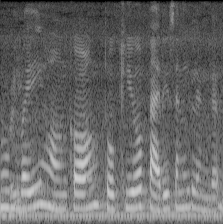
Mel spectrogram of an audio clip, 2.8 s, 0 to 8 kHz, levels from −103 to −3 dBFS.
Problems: background conversations at intervals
